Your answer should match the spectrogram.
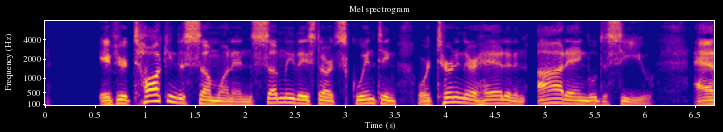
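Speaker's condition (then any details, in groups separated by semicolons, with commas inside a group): No condition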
